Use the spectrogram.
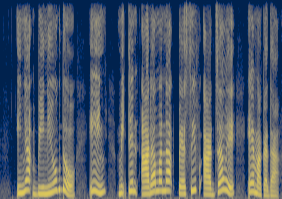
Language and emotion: Santali, happy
